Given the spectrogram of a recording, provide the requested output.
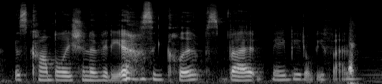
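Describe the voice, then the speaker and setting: At a moderate pace, a woman speaks at a medium pitch over noticeable background noise. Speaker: lifestyle vlogger. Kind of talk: vlog to camera. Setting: co-working space. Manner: whispering.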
